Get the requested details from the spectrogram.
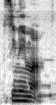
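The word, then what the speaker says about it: cinema: सिनेमा, आई है सी के बाद तो स होगा, आई है तो स होगा, ऐसा सिनेमा।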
